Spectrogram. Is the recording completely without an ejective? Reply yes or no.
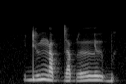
yes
